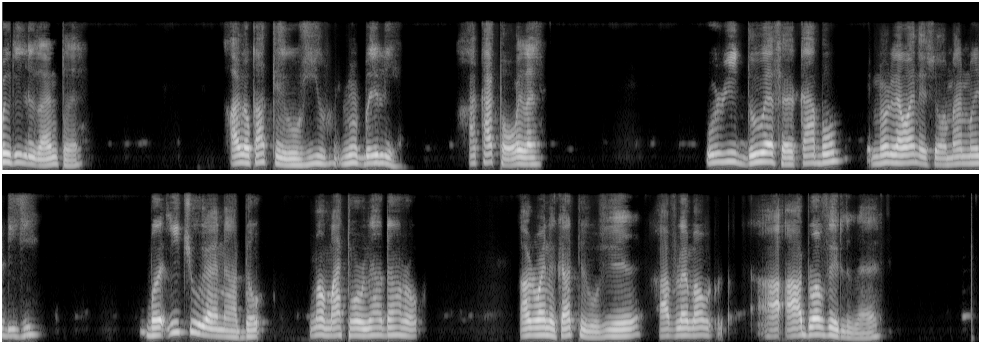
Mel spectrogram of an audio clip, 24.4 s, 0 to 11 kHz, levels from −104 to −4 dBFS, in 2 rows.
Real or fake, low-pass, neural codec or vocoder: fake; 7.2 kHz; codec, 16 kHz, 1 kbps, X-Codec, HuBERT features, trained on balanced general audio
